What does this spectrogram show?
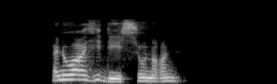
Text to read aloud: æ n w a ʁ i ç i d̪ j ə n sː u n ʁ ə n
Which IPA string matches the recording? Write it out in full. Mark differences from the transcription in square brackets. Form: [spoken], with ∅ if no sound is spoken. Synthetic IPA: æ n w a ʁ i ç i d̪ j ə [∅] sː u n ʁ ə n

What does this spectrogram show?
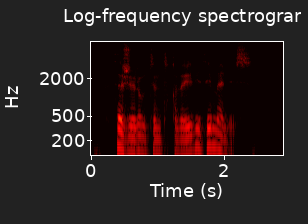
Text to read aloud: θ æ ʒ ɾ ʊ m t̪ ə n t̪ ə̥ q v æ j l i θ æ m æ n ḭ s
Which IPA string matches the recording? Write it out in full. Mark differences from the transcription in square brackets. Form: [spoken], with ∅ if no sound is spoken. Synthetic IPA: θ æ ʒ ɾ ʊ m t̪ ə n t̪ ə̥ q v æ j l i θ [i] m æ n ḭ s

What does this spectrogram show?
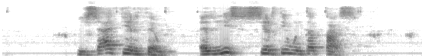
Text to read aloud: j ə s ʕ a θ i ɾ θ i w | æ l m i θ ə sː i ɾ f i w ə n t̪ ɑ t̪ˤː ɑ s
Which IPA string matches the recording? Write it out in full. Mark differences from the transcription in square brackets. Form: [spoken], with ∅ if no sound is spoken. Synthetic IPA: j ə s ʕ a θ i ɾ θ [æ] w | æ l [n] i [s] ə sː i ɾ [θ] i w ə n t̪ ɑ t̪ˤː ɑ s

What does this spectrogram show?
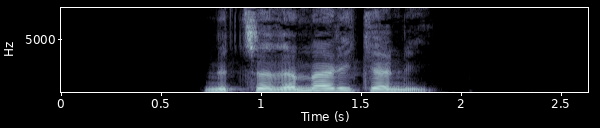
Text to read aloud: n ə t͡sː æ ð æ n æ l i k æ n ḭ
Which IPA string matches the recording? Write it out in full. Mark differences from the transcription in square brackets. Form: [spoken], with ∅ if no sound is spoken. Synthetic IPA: n ə t͡sː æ ð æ [m] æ [ɾ] i k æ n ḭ

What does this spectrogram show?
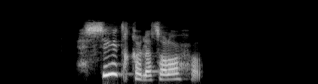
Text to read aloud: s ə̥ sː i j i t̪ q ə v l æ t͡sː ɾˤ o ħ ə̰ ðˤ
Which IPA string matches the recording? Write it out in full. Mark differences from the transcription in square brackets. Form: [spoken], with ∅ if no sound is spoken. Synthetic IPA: [ħ] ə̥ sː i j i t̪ q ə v l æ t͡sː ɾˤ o ħ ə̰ ðˤ

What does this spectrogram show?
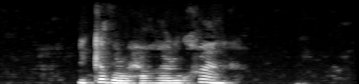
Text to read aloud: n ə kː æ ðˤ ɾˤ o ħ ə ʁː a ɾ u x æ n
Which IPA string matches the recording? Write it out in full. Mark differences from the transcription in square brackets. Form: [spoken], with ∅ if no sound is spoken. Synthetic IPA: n ə kː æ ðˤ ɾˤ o ħ ə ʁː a ɾ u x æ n

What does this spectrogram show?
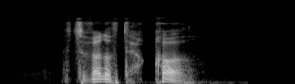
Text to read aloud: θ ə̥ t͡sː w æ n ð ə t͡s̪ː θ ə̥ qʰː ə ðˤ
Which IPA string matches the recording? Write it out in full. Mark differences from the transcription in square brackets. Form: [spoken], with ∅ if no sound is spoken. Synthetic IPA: θ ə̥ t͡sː [v] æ n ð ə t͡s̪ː [ħ] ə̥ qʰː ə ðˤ

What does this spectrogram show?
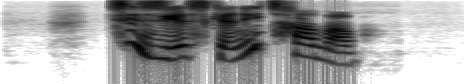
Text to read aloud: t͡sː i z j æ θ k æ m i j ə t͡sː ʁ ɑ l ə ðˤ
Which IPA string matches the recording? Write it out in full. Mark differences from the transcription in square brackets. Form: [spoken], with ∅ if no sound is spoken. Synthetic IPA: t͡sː i z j æ [s] k æ [n] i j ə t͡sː [χ] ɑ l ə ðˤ

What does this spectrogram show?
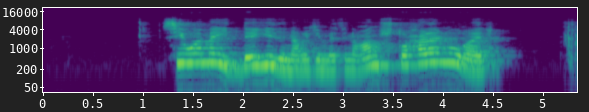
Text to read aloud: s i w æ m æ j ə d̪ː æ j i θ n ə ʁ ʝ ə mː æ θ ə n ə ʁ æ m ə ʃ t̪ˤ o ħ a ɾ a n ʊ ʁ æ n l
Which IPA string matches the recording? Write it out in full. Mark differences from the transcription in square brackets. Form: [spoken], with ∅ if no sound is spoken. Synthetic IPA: s i w æ m æ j ə d̪ː æ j i [ð] n ə ʁ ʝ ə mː æ θ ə n ə ʁ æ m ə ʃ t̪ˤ o ħ a ɾ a n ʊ ʁ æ [∅] l

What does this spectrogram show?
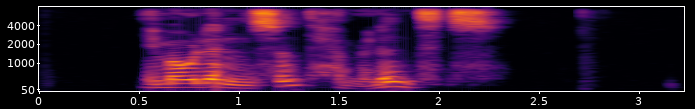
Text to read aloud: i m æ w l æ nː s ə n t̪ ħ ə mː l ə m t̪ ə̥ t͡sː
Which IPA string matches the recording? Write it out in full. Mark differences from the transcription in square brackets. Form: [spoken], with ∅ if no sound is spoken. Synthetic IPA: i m æ w l æ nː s ə n t̪ ħ ə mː l ə [n] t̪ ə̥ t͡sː

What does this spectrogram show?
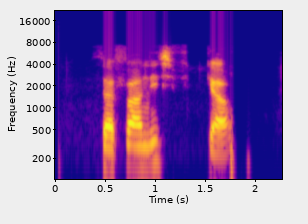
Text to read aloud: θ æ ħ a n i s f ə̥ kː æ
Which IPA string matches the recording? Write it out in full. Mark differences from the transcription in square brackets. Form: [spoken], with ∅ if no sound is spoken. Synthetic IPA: θ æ [f] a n i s f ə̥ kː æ

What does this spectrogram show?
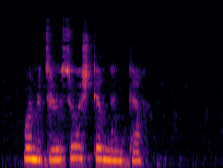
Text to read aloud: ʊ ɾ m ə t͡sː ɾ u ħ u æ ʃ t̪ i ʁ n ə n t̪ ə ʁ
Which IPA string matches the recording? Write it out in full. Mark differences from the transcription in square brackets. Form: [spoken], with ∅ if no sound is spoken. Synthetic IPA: ʊ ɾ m ə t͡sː [l] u [s] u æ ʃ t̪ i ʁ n ə n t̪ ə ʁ

